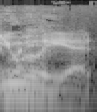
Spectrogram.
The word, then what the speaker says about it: Joliet: In Joliet, Illinois, which sounds a little French to me, I don't know. – Anyway. Juliet, I believe the locals pronounce it.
